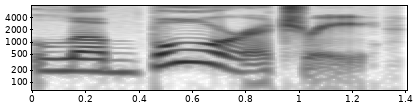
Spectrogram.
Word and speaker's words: laboratory: In standard British English, we place the stress on the second syllable. We say laboratory. We completely drop the O before the R and we drop the O before the Y. We compress five written syllables into four spoken ones.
